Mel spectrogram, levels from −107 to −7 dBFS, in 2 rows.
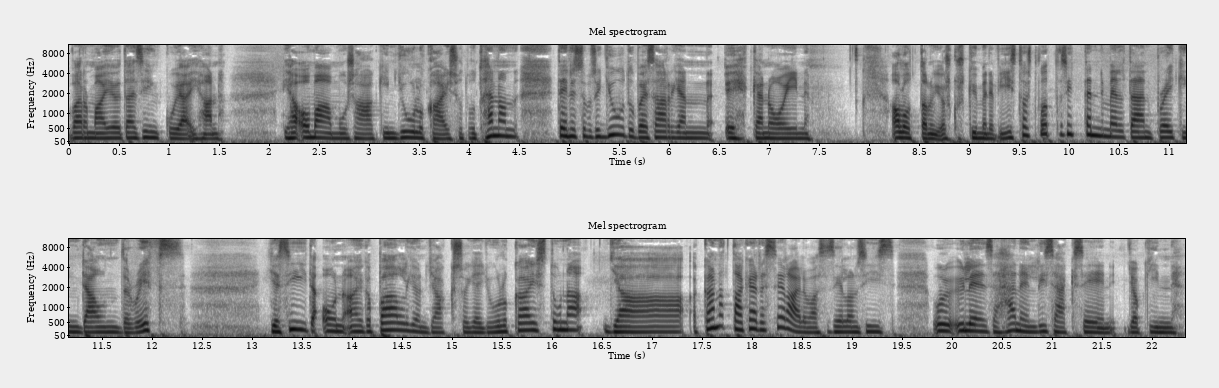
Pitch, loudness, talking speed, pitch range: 180 Hz, -21 LUFS, 120 wpm, 165-220 Hz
